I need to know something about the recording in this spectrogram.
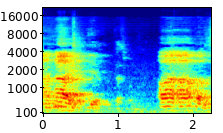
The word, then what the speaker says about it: Hananiah: It's pronounced Hananiah.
